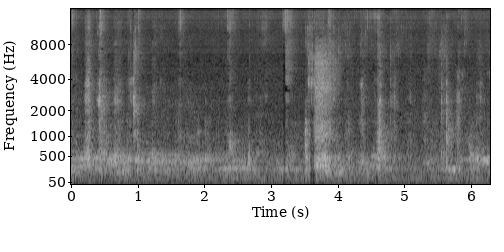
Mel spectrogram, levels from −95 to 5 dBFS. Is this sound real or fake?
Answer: fake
